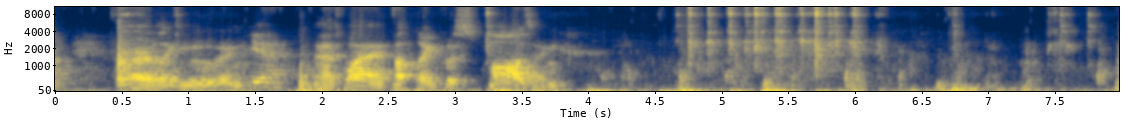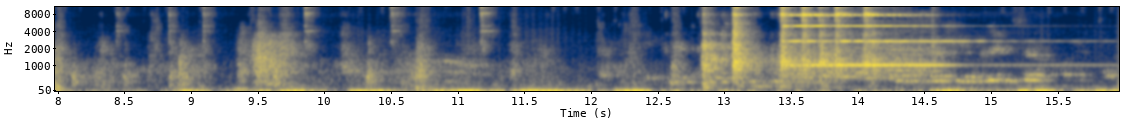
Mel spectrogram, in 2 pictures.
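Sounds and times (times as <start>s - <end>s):
speech: 0.5s - 4.0s, 5.3s - 6.8s
doorbell ringing: 13.3s - 15.9s.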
